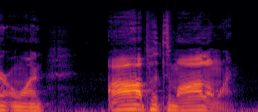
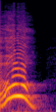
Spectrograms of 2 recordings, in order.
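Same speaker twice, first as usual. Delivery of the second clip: loud, very high whoop; mocking "whoo"; 14 dB louder than usual. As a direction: exaggerate a jumpy onlooker's squeal. Mocks friend's jumpy reaction.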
